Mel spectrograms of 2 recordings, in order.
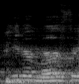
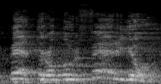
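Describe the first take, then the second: First: It is said in a plain accent. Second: It is said in an Italian accent.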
